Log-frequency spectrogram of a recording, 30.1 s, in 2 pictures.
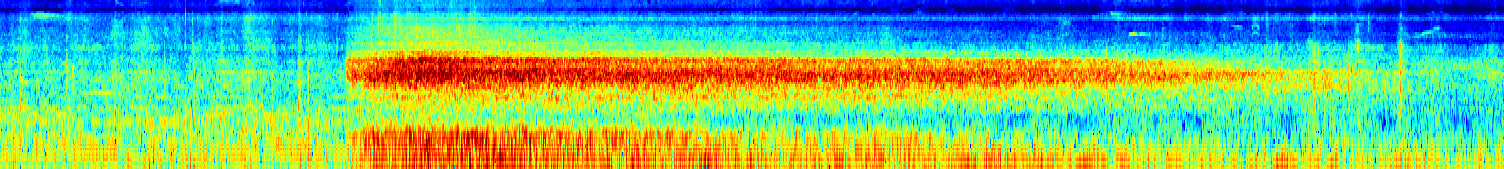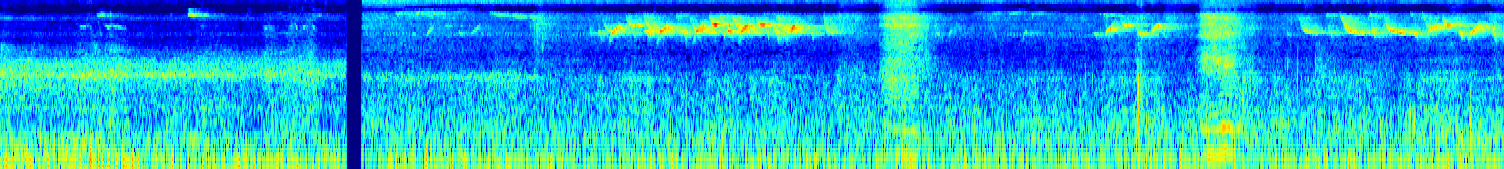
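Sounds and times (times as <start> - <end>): low outdoor rumble: 0.0 - 21.4
small birds chirping: 10.6 - 30.0.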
